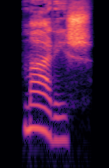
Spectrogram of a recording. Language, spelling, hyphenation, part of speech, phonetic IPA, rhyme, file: Hungarian, máris, már‧is, adverb, [ˈmaːriʃ], -iʃ, Hu-máris.ogg
- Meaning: immediately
